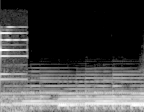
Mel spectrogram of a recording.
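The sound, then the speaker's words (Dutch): A mobile phone notification chime rings out once, a bright tonal ding whose sparkling overtones fade quickly while lower tones linger steadily. It is clear, with no one talking over it. “Dat is de, de moderne tijd die ons even inhaalt. Ik heb dat ding, ik had dat ding natuurlijk uit moeten zetten.”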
